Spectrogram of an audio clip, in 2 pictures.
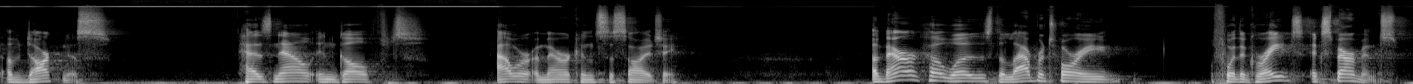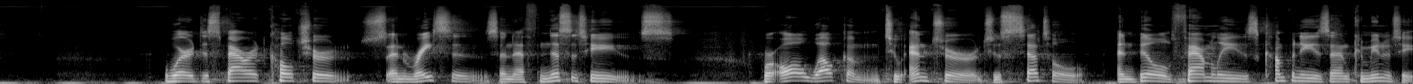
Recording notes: The conversation was recorded on April 8, 1992 at New York's 92nd Street Y.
